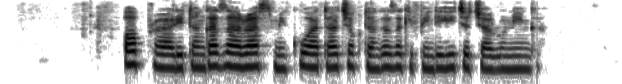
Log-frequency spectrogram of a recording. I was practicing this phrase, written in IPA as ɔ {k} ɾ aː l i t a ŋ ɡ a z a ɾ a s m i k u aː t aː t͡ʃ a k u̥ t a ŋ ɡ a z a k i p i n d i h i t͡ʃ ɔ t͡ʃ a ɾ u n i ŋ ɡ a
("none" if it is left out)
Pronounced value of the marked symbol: p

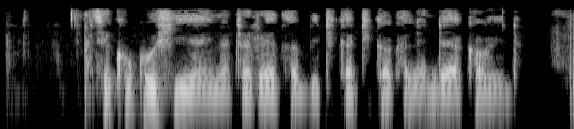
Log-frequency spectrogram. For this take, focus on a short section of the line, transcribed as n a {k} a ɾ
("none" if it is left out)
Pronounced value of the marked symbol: t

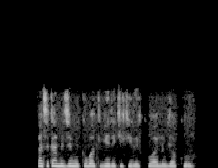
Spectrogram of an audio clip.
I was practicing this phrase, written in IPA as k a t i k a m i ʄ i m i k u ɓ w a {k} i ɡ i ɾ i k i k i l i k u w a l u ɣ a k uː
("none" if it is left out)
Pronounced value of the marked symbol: k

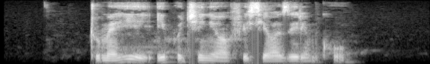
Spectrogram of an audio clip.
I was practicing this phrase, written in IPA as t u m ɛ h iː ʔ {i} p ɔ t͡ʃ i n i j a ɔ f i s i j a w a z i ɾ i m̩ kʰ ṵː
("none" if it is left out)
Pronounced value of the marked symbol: i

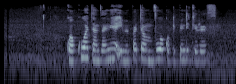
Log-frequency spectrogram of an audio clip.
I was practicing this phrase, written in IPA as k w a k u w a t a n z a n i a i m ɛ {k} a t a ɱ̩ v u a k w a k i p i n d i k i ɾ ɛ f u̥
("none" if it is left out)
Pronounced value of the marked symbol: p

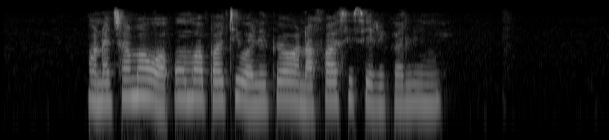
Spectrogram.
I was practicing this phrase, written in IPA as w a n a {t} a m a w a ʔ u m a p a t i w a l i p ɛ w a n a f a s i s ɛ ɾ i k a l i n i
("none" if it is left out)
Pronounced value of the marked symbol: t͡ʃ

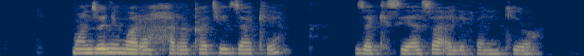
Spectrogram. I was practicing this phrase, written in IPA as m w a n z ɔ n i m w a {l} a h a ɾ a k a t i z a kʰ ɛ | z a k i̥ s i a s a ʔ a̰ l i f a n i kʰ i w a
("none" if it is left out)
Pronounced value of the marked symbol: ɾ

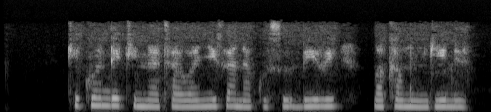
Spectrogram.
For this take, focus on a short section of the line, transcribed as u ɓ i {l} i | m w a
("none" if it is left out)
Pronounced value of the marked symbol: ɾ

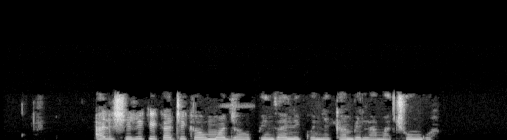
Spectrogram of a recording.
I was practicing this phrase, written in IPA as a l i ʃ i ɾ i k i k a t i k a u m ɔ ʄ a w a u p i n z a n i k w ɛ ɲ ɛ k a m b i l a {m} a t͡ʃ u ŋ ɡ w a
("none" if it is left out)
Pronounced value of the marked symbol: m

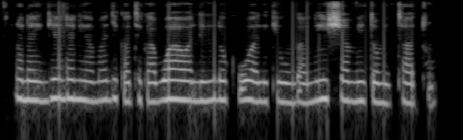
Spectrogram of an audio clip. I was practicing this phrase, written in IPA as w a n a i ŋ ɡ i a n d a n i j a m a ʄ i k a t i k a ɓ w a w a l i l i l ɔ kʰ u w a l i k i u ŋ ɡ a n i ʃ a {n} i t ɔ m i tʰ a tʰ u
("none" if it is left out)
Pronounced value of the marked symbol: m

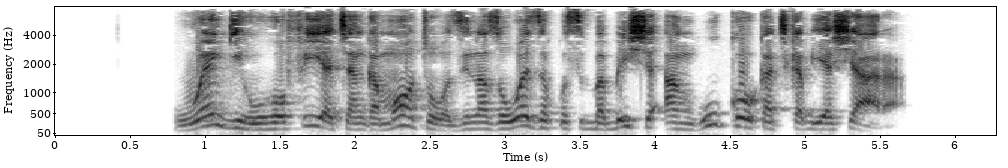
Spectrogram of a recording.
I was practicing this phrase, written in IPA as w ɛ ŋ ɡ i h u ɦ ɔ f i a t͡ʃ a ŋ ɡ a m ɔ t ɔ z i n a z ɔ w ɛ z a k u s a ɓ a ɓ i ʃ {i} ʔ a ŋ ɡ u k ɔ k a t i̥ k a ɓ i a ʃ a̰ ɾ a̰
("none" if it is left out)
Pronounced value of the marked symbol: a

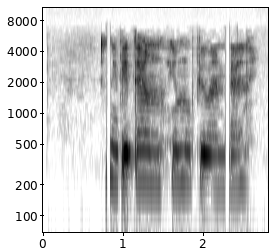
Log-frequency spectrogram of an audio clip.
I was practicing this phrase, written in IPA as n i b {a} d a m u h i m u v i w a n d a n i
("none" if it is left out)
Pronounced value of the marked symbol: i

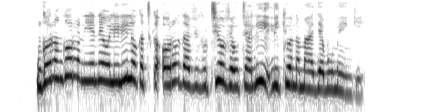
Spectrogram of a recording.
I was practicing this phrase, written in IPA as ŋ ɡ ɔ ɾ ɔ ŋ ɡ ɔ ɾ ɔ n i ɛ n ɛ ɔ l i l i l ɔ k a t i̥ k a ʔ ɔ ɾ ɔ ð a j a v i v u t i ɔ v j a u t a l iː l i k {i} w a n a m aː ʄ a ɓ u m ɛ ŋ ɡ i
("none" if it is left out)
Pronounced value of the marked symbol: i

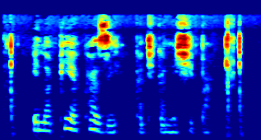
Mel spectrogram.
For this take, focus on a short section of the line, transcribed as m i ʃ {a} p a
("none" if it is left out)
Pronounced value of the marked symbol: i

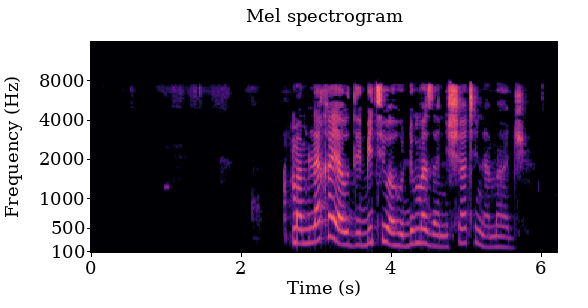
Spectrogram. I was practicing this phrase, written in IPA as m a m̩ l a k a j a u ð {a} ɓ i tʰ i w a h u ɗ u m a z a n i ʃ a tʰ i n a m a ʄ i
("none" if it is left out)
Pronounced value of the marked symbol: i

